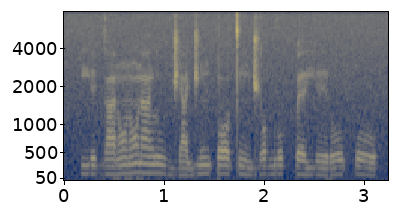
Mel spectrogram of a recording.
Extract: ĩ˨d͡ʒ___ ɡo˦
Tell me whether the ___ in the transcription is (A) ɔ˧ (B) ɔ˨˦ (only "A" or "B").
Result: B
